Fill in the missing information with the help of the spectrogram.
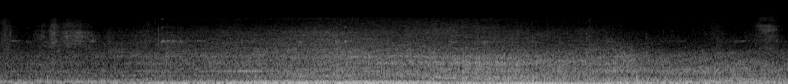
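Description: A car driving slowly past on a cobblestone street: a low engine hum with tyre rumble, growing louder to a peak about halfway through and easing off near the end.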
